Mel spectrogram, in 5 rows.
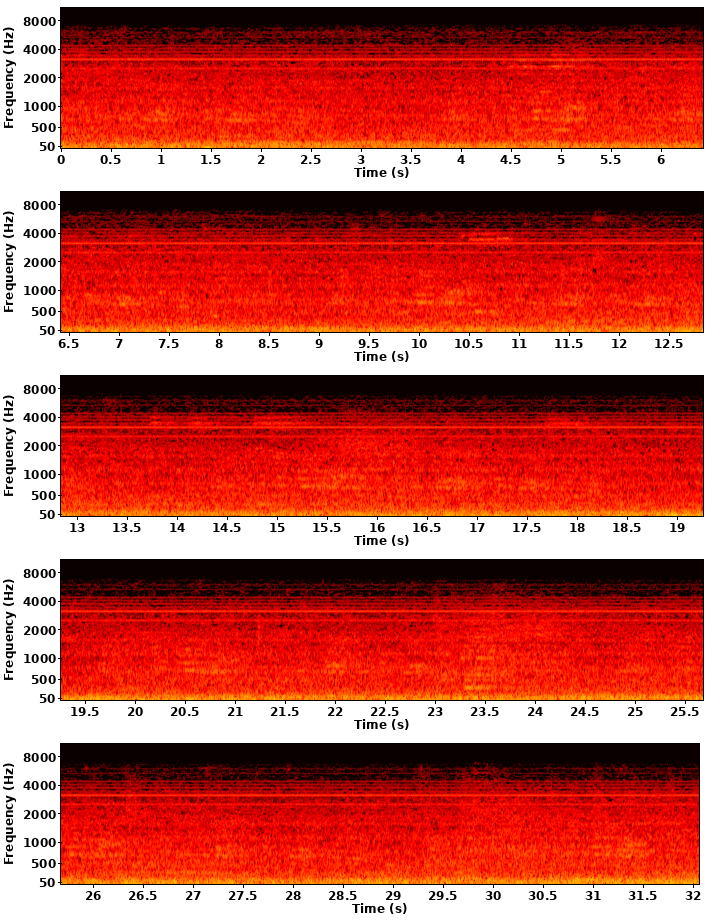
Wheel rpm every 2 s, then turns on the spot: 0, 0, 0, 0, 0, 0, 0, 0, 0, 0, 0, 0, 0, 0, 0, 0.
none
